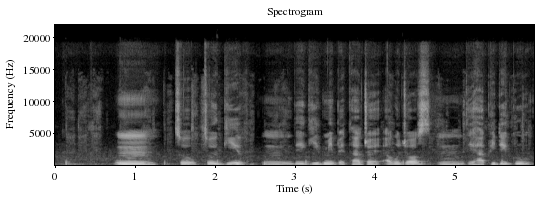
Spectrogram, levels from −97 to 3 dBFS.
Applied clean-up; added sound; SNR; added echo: none; Writing; 20 dB; none.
